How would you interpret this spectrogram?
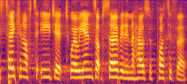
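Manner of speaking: ordinary delivery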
